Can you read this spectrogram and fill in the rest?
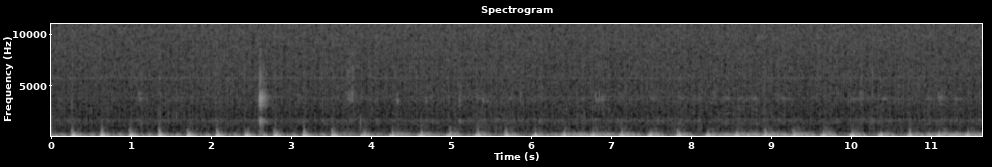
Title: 不整脈多めな圧迫心音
